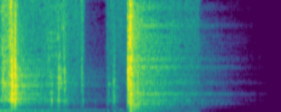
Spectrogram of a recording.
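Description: Two sharp mechanical clicks about a second apart, over a faint steady hum that cuts off suddenly.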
